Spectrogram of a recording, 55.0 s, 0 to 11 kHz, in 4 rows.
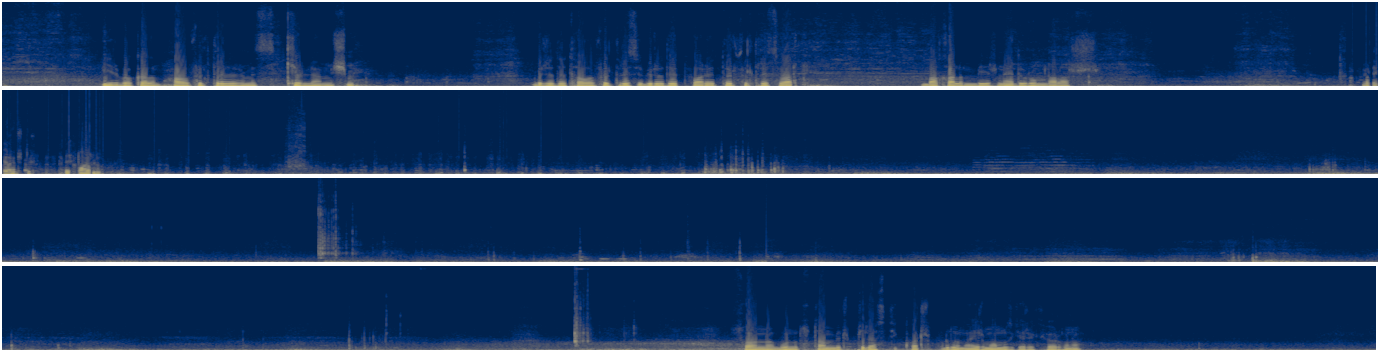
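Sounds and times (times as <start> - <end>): steady low rumble: 0.0 - 23.5, 24.5 - 55.0.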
